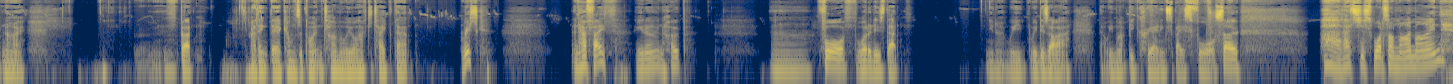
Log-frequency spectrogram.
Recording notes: A solo episode from The Camino de Santiago. On the other side of this peak I stepped off the trail and sat on some grass to record this episode in the sunshine.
